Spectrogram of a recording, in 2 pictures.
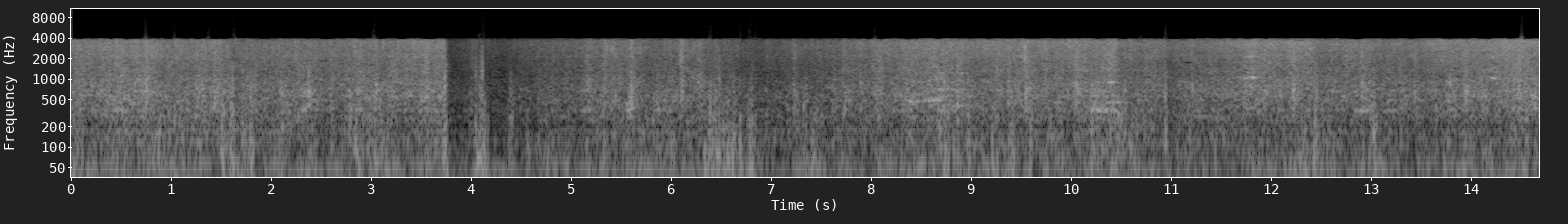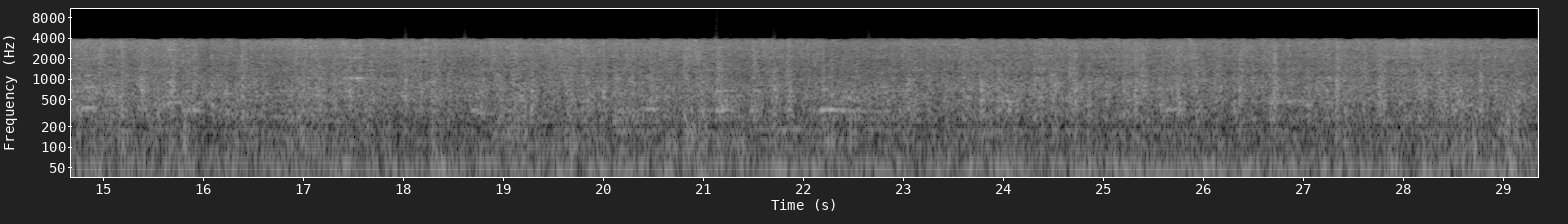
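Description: Steam-hauled passenger train running steadily along the track, with the loud, constant noise of wheels rolling on rail.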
